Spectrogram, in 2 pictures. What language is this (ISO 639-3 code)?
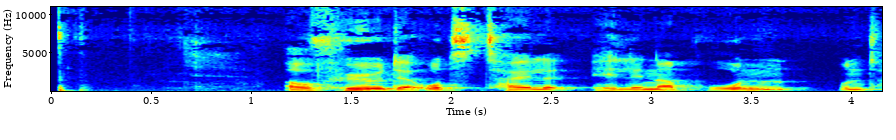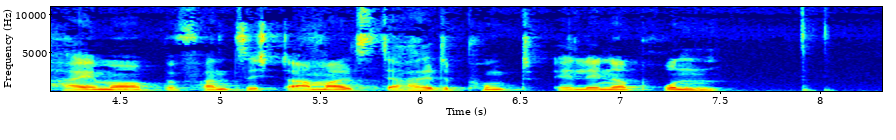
deu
